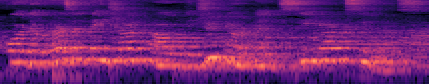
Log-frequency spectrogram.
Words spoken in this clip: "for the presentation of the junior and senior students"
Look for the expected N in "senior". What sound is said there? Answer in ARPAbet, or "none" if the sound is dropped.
none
